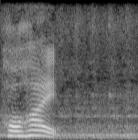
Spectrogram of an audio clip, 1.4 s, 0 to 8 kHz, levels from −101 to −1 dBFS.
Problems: constant background noise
